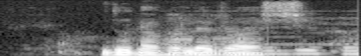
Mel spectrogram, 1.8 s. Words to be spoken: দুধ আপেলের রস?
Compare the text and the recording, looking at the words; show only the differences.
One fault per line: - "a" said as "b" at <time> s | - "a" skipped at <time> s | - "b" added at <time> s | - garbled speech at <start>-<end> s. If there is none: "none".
none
